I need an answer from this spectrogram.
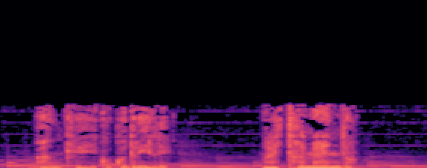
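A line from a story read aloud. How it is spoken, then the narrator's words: Mother murmuring. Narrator (Italian): mormorò la madre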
